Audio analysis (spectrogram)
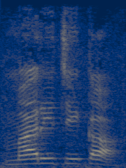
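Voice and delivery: drawn-out, syllable by syllable मरीचिका; slow clear dictation. Shown as a demonstration. Teacher to exam students, slowly spelling out the word. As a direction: dictate slowly so students catch each vowel. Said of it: "मरी बड़ी, चिक्का छोटा".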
